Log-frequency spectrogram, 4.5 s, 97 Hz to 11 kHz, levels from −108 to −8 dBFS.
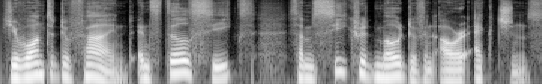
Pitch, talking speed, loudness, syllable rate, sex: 135 Hz, 175 wpm, -19 LUFS, 4.4 syllables/s, male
